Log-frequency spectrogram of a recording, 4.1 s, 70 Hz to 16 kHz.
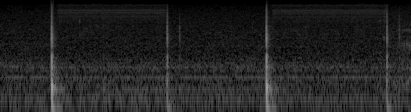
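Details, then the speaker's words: TDA7267 chip amp board with capacitor-coupled output: sharp click at power-up and softer thump at power-down over quiet hiss, not very loud; transient inherent to the circuit design, not much can be done. "makes a click when I power it up and kind of a thump when I power it down it's not really loud"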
